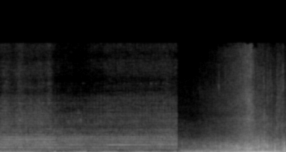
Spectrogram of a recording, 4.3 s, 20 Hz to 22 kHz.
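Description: Kubota L3901 tractor's three-cylinder diesel engine running steadily, getting louder toward the end.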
